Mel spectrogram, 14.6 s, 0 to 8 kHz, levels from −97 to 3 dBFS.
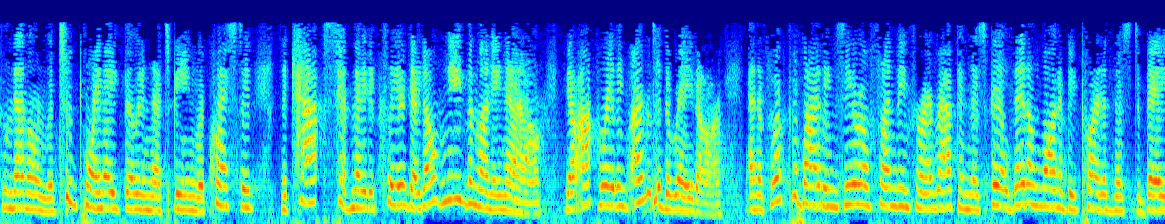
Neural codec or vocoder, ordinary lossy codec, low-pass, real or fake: codec, 16 kHz, 1 kbps, FreqCodec, smaller model; MP3, 24 kbps; 7.2 kHz; fake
